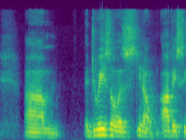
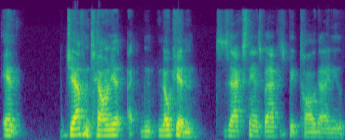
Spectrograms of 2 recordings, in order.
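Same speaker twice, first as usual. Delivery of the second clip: usual speaking voice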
